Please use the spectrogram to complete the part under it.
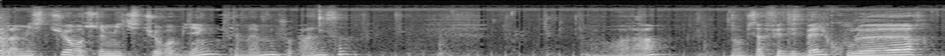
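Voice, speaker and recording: A man's voice: medium pitch, gravelly, noisy background. Chatty man cooking in a kitchen. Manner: chatty, talks while cooking, jokey asides. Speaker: cooking video host. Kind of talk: casual cooking demonstration.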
